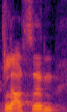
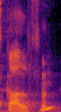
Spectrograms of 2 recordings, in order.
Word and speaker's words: Klaassen: once I ended up referring to Heinrich Klaassen without realizing it on air as Carlson, Yeah. because someone called him Carlson.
